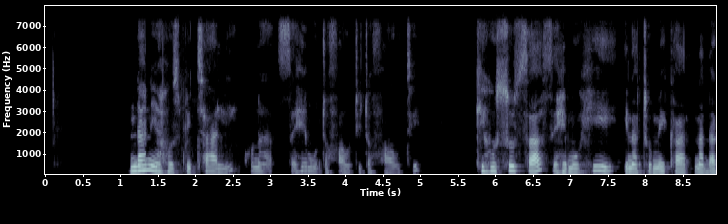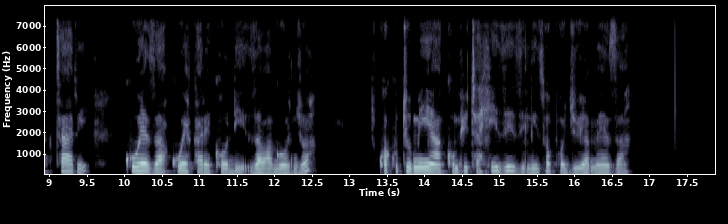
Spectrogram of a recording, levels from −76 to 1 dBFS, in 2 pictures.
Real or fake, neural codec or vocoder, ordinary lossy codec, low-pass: real; none; Opus, 64 kbps; 7.2 kHz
